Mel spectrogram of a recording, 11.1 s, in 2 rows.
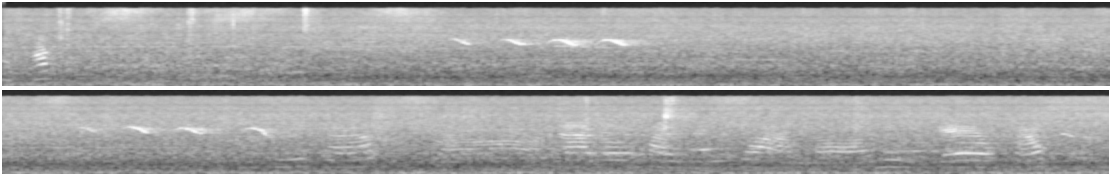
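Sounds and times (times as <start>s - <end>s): bird chirping: 2.2s - 3.2s, 5.9s - 7.0s.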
